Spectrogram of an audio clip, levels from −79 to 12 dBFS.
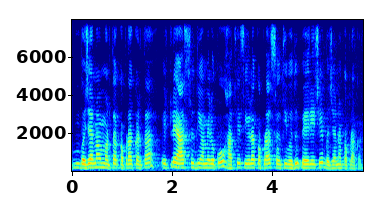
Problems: none marked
